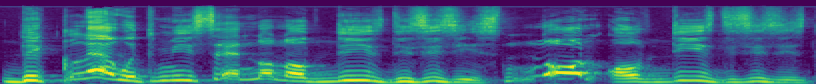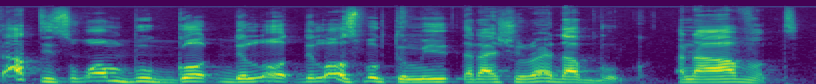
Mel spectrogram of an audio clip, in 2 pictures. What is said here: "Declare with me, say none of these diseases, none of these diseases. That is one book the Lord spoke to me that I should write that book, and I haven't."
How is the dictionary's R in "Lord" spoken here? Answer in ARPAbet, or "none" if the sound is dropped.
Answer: L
